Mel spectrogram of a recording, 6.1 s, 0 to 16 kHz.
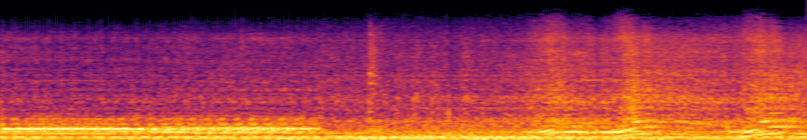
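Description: A modified Nissan GT-R R35's twin-turbo V6 is held at a steady raised rev for about two seconds, then drops back to idle. It is then blipped twice, the pitch rising and falling each time.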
